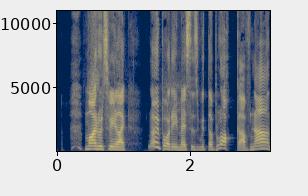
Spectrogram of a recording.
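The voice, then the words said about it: Bad put-on Cockney British accent. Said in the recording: “That was really bad. ... That was pretty bad. ... bad Cockney accents ... a terrible British accent”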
